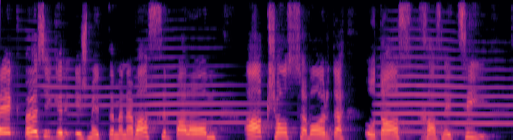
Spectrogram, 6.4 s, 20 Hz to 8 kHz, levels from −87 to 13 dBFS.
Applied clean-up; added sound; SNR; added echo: classical method log-MMSE.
